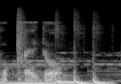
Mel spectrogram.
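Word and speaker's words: 北海道: Kemudian Hokkaido. Do-nya juga panjang.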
